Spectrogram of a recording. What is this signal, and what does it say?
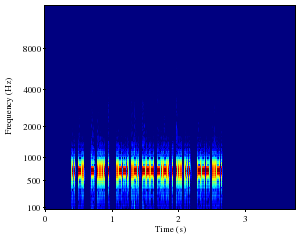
Morse code, heard as a keyed tone, about 77 wpm, 700 Hz. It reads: IN THE PROCESS OF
